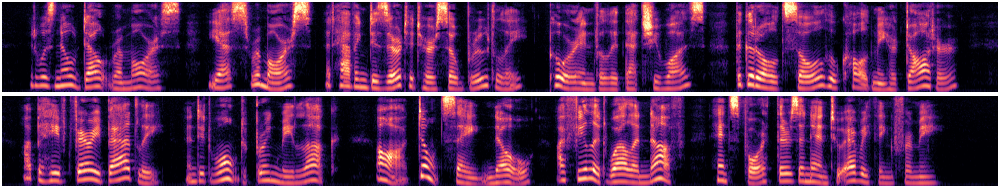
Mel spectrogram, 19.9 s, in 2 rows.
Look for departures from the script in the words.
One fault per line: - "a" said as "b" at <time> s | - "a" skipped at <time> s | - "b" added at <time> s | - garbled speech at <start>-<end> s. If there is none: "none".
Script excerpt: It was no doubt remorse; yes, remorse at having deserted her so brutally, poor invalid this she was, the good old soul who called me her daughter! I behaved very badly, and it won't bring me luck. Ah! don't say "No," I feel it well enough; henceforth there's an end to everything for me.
- "this" said as "that" at 6.2 s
